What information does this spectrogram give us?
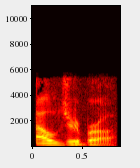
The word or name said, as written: algebra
